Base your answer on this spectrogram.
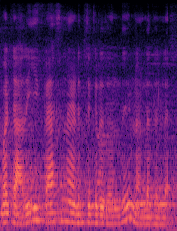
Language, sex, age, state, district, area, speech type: Tamil, male, 18-30, Tamil Nadu, Perambalur, rural, spontaneous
